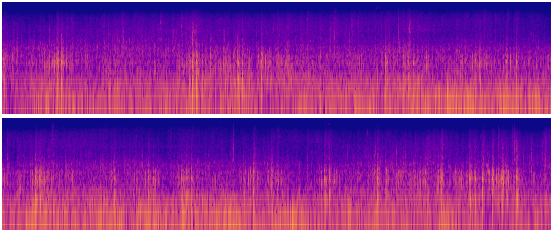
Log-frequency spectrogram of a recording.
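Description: Vector Vortex e-bike riding over rough ground: a continuous low rumble with frequent knocks and rattles all through.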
